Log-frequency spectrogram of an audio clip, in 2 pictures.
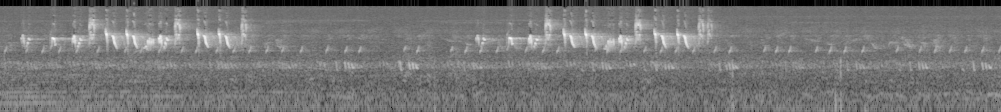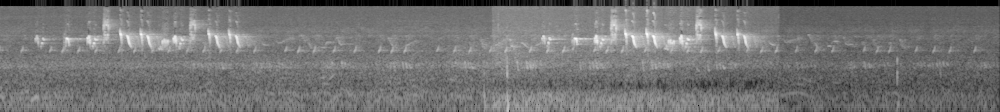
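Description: Cucak cungkok songbird singing: four bouts of quick, high, warbling notes, each about three seconds long and roughly six seconds apart, with softer calling between them.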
